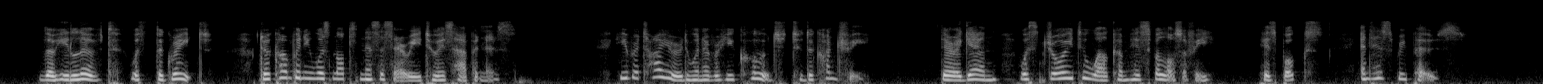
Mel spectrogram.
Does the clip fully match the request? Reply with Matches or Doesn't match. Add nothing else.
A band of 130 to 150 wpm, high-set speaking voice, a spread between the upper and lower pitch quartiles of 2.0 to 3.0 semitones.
Doesn't match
